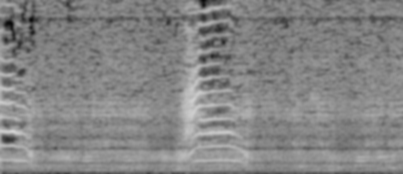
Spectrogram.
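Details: A blue-eyed female kitten (Felis catus) gives a high, thin meow that rises and then falls, with fainter mews around it.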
